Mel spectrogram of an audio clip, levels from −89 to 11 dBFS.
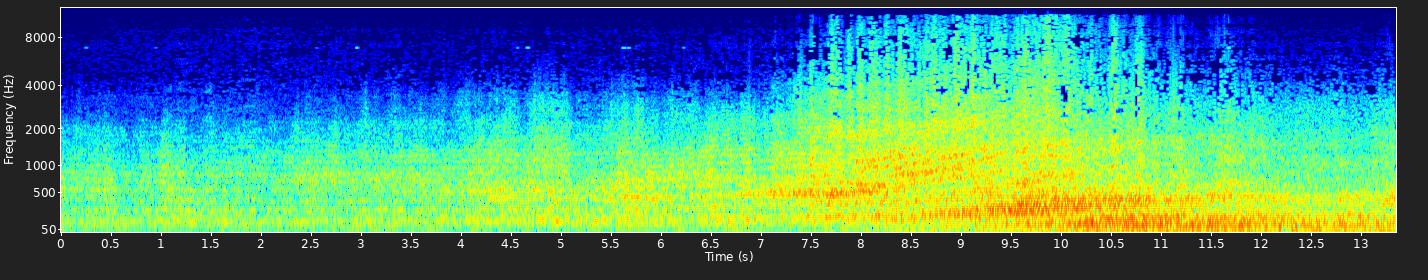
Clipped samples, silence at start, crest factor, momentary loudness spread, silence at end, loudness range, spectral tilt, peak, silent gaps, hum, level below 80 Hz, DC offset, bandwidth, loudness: under 0.1%; 0 s; 14 dB; 19 LU; 0 s; 17 LU; -5.5 dB/octave; 0 dBFS; none; none; -26 dBFS; under 0.1%; 11.5 kHz; -13 LUFS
